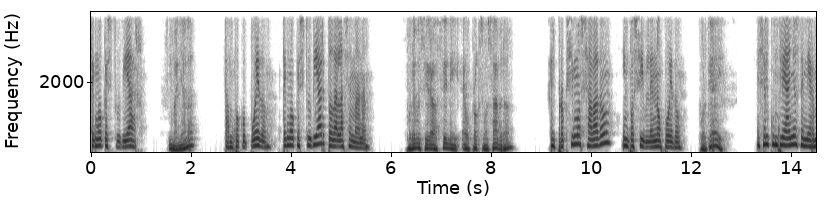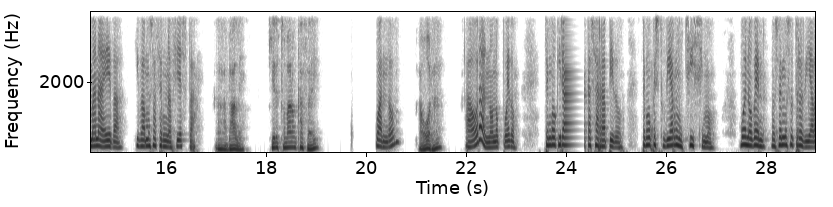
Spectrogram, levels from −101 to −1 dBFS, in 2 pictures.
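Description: Call audio freezes at 19.72 to 20.21 s and 23.97 to 24.39 s break this narrowband call audio, whose content stops at 4 kHz as G.711 mu-law coding would leave it. The likely cause is packets stalling until the jitter buffer ran dry. In the first freeze a brief continuation of the last sound drops into about 440 ms of silence. In the second, roughly 390 ms of fading buzz or hiss fills the gap. Each time the audio resumes where it left off, so nothing is lost, only delayed. A jitter buffer speed-up runs from 21.78 to 23.96 s. The receiver clipped out short pitch-period slices over and over to shed around 0.4 s of backlog, so the sound plays at about 117 percent speed with unchanged pitch and comes across as hurried.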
